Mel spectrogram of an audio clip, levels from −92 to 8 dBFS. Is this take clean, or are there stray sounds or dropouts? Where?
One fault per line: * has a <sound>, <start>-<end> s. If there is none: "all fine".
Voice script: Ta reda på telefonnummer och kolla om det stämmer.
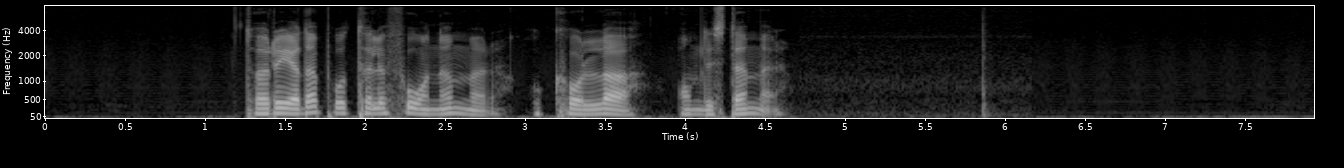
* has a thud, 5.8-6.0 s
